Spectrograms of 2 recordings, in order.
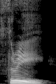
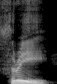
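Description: First: It begins with a soft th sound. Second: The same.

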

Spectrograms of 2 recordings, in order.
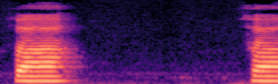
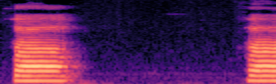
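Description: No difference in how they are said.

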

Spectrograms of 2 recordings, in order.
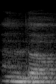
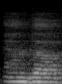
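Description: No difference in how they are said.

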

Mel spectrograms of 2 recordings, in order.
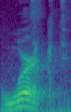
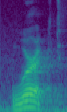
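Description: Both takes have the same delivery.

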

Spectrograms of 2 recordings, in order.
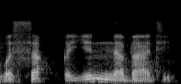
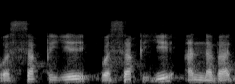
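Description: First: The last word ends on a vowel. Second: The last word ends on a consonant. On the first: The speaker calls it right. "on dit" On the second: The speaker calls it wrong. "on ne dit pas"

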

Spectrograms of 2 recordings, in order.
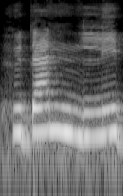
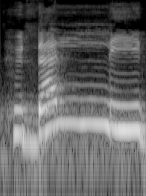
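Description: First: The n is pronounced clearly before the l. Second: The n merges fully into a doubled l. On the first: The speaker calls it wrong. "Hüdenli değil. Bakın demek zor" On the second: The speaker calls it right. "Hüdelli diyoruz. İdgamı bilagunne yapıyoruz"

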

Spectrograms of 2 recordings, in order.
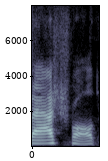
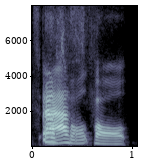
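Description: First: The first syllable sounds like 'ash'. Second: The first syllable sounds like 'ass'. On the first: The speaker calls it wrong. "not asphalt. I thought it was asphalt, like because the color of the pavement looks ashy" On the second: The speaker calls it right. "it's asphalt"

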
